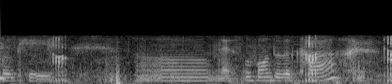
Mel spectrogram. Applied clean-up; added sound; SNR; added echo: none; Livestock, farm animals, working animals; 1 dB; none.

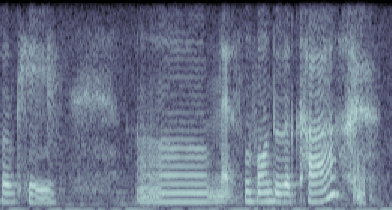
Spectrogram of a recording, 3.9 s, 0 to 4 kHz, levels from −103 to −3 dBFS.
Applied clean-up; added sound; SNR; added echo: none; none; none; none.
